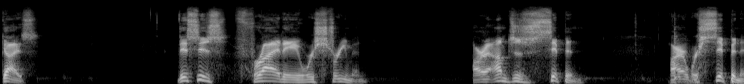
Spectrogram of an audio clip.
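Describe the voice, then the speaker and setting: Bright and sharp with vocal fry, a man's voice swings very widely in pitch at a fairly slow pace, broken by long, frequent pauses, in a very clean recording with a silent background. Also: medium pitch for a man. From Canada. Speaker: video game streamer. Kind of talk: casual live stream chat. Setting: livestream.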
